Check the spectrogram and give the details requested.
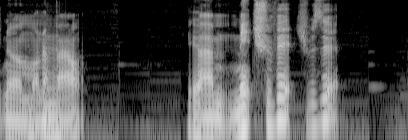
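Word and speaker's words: Mitrović: Mitrovic, was it? I said it right. Mitrovic is correct, hold on.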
